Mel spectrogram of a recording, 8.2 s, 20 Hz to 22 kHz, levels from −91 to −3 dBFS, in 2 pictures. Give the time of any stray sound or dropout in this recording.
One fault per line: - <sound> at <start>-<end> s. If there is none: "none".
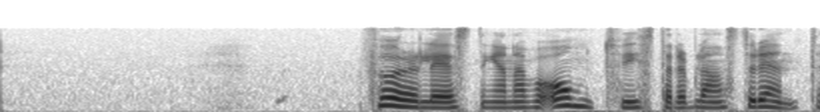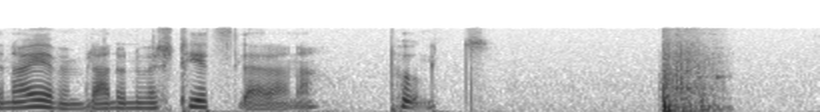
- thud at 7.4-7.8 s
